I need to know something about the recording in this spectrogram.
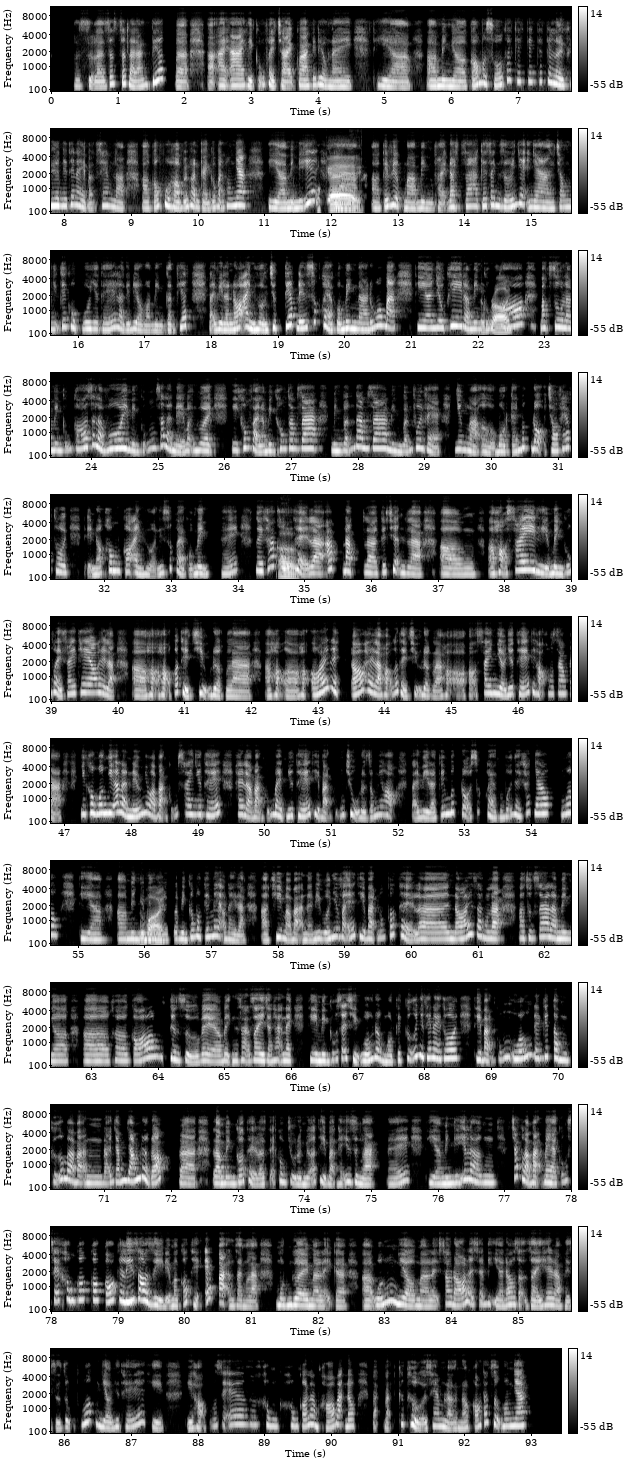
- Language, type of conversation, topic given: Vietnamese, advice, Tôi nên làm gì khi bị bạn bè gây áp lực uống rượu hoặc làm điều mình không muốn?
- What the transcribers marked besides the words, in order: tapping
